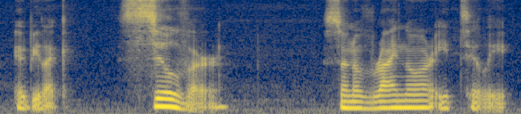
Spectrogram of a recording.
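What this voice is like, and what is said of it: Light rhythmic put-on accent. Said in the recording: “not necessarily doing like a very strong accent, but instead doing a cadence ... a little bit of a accent where it's more rhythmic”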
